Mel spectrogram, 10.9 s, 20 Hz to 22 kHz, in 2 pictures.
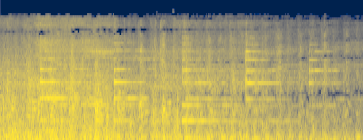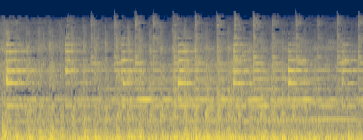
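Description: Steam locomotive No. 89 and its caboose rumble over a grade crossing, the rumble fading as the train moves off. Through it the crossing signal's warning bell rings in quick, evenly repeated strikes.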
